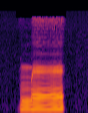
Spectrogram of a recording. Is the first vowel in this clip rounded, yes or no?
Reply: no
